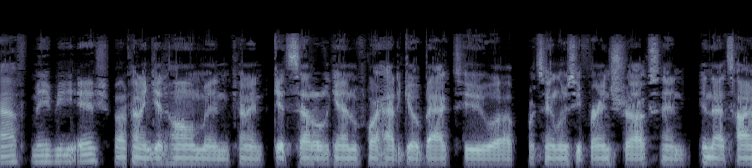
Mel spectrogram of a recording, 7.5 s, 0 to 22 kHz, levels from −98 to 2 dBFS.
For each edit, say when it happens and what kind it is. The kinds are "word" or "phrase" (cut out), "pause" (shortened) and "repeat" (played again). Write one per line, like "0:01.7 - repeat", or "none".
0:01.2 - phrase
